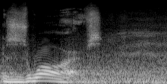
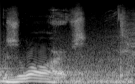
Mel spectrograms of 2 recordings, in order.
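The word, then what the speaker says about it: Zouaves: a South Carolina boy I don't speak French and there are other pronunciations for that but for purposes of us today they are called the New York zarves now they were held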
